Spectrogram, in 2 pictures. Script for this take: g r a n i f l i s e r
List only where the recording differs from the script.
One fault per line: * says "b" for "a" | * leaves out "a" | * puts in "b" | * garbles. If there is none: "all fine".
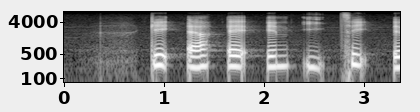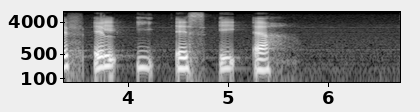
* puts in "t"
